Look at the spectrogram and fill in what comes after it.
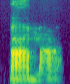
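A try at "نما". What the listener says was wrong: Oh, it's not a B, it's not a ba. What is this one? This is a noon, remember? A noon makes a na sound.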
